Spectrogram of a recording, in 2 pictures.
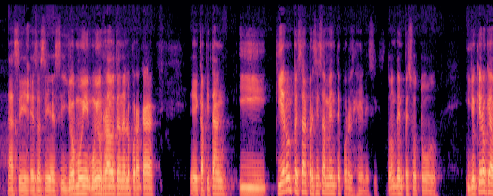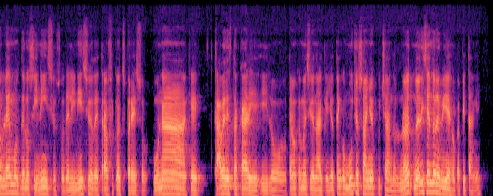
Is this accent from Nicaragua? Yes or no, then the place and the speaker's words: no; Santo Domingo, Distrito Nacional, Dominican Republic; moved away as an adult; now in Punta Cana, Dominican Republic; yo vivo aquí en Punta Cana, pero nací y me crié en Santo Domingo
